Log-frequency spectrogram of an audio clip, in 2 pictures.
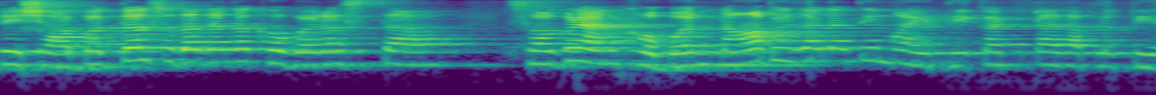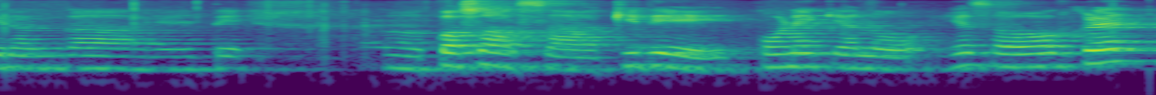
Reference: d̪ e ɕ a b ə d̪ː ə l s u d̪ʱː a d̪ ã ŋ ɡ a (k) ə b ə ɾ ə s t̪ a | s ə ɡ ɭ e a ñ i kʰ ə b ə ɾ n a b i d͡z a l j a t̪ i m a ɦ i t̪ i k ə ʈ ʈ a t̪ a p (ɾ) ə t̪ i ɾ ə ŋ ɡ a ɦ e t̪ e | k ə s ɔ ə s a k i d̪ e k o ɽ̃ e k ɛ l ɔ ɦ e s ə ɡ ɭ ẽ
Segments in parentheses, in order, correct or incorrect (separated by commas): incorrect, incorrect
